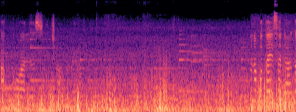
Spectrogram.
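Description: Strong sea wind gusting steadily at Manza Beach in Okinawa, rumbling and buffeting the microphone throughout, with voices talking underneath.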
